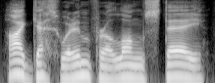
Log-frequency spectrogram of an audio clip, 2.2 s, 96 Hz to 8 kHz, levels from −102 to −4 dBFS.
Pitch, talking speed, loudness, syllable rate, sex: 125 Hz, 225 wpm, -19 LUFS, 4.7 syllables/s, male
